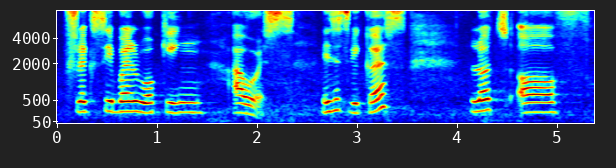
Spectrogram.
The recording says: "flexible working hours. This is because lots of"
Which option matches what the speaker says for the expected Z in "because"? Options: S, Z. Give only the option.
S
